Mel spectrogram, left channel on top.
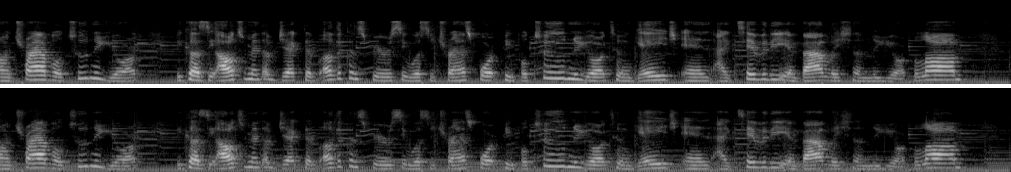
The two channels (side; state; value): both; normal; correlation 0.41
